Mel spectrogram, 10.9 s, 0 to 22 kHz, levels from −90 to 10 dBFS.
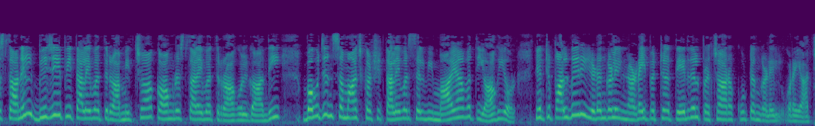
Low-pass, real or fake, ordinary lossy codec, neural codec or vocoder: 7.2 kHz; real; none; none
